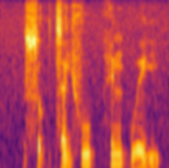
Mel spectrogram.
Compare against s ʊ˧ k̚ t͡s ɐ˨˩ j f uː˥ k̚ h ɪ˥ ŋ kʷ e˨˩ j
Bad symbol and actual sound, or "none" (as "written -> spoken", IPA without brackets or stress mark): none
